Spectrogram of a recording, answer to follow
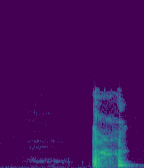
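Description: A person coughing, a quick double cough about one and a half seconds in, after a near-silent pause.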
